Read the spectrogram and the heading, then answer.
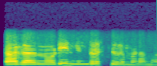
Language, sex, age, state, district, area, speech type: Kannada, male, 18-30, Karnataka, Bagalkot, rural, conversation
